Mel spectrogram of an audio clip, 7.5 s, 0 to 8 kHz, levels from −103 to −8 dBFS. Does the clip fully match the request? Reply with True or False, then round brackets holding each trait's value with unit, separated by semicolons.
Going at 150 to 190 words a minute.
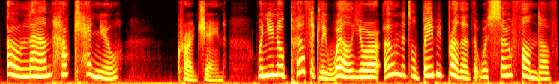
True (185 wpm)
